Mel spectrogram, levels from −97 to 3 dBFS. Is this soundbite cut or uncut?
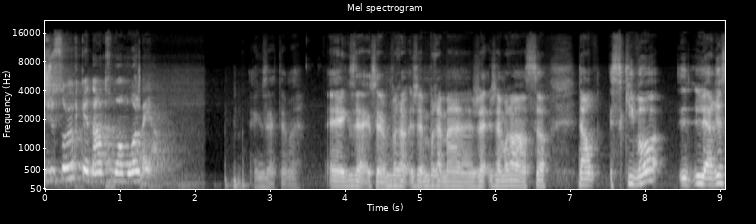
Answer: cut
